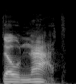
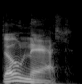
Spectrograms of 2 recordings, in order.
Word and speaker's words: Donat: He said, it's not Robert Donat. He corrected me and said, it's Robert Donat.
